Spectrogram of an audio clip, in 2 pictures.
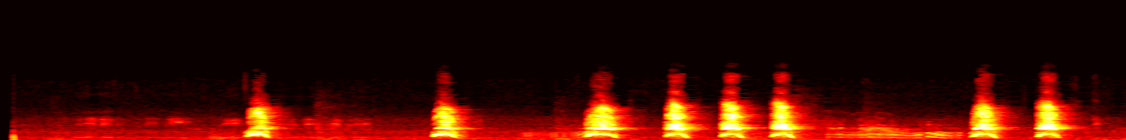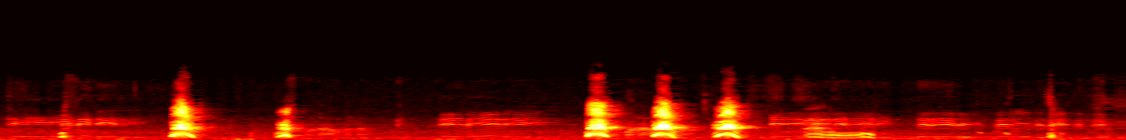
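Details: ['Female Chihuahua, protective and jealous, barking at a computer screen: sharp high yapping barks, mostly single, with quick bursts of three around five and thirteen seconds, plus faint whiny tonal sounds between barks.']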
